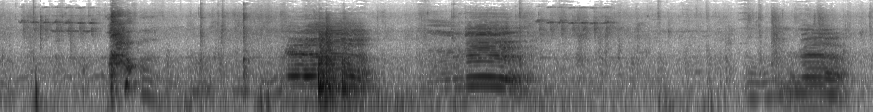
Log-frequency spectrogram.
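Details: Farm-kept Friesian cow in Pabna, Bangladesh, after her second calving with a heifer calf, lows three times: a loud moo near five seconds, a longer drawn-out one around seven, and a softer moo near twelve, with clicks and knocks between.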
